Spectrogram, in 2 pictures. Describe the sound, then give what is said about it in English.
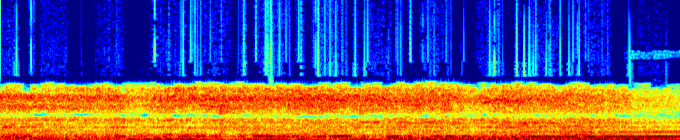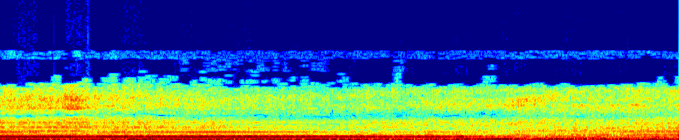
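A steady, loud bus engine drone with a constant low rumble and road noise as the bus swings out onto a highway for the return trip; no one speaks. “that was the picture as we swung out onto the highway for the return trip”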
